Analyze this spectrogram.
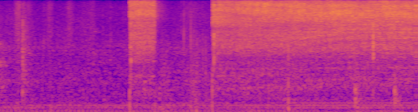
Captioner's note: spraying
